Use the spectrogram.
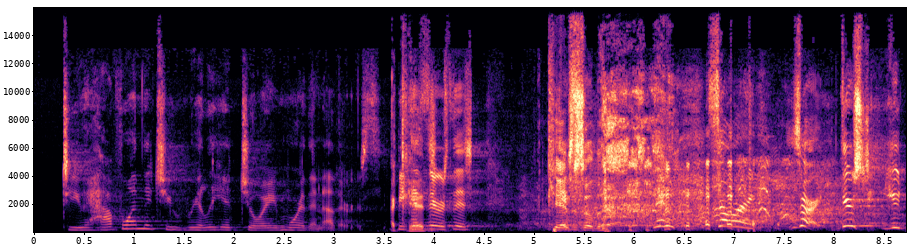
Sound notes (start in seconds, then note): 4.7 laughter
